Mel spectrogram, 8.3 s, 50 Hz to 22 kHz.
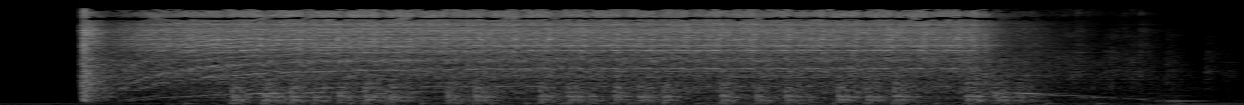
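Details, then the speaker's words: Genmax GM9000iED generator after ignition module replacement, restarted after the fuel valve was shut to burn the carburetor dry: recoil pull catches, engine races raggedly several seconds then quits; hard starting, cause suspected not confirmed. "I was trying to burn the the gas in the carburetor by shutting off the the gas valve but it's not starting now so let me try it again with the button open always work"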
